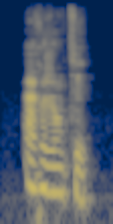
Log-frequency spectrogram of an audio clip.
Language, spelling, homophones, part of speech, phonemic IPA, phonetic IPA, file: French, argenté, argentée / argentées / argentés, adjective, /aʁ.ʒɑ̃.te/, [aɾ.ʒɑ̃.te], LL-Q150 (fra)-argenté.wav
- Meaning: 1. silver (having a color/colour like silver), silvery 2. silvered (coated with silver) 3. rich, wealthy, moneyed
